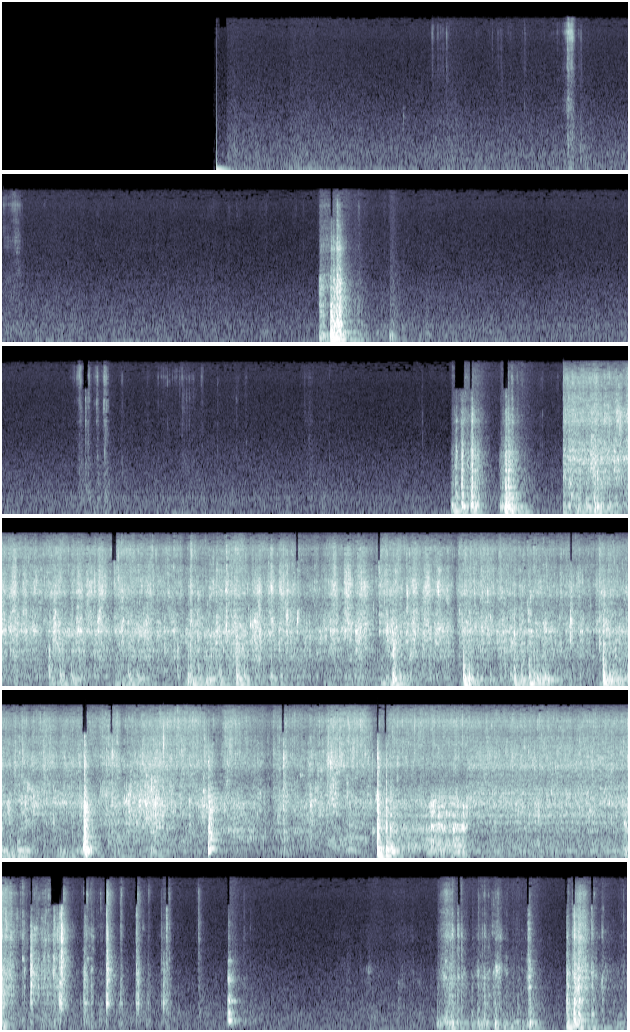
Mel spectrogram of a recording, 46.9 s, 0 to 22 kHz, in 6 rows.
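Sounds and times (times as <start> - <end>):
tap water running into basin: 22.7 - 40.0
water splashing: 22.7 - 40.0.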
